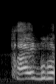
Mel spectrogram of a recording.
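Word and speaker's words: Thybulle: Tybull diye mi okunuyor? – Tabii. – Tybull alınabilir.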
